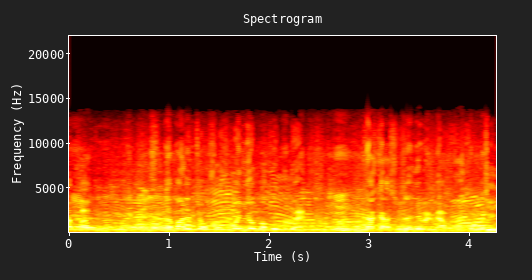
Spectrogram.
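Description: A man speaking, with other voices chattering around him and a steady low hum that stops about three seconds in.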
